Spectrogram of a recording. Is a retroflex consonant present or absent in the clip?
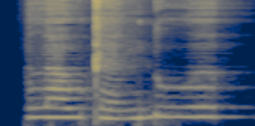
present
